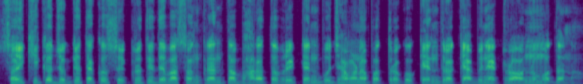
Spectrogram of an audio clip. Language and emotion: Odia, neutral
